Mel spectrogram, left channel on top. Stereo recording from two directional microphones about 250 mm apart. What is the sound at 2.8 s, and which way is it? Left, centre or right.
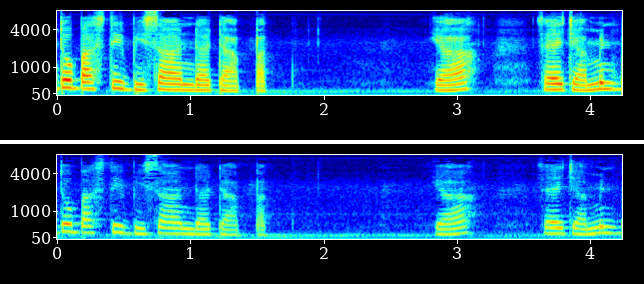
Speech, left.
